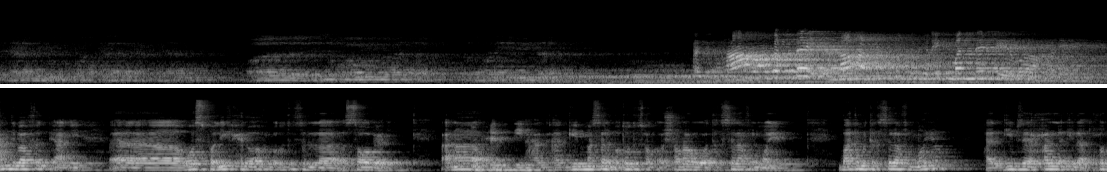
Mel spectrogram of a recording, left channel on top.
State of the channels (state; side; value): different; both; correlation 0.00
